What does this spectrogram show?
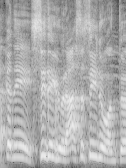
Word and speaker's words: Canet: Alors il y a des touristes qui savent pas prononcer Canet qui disent canette.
